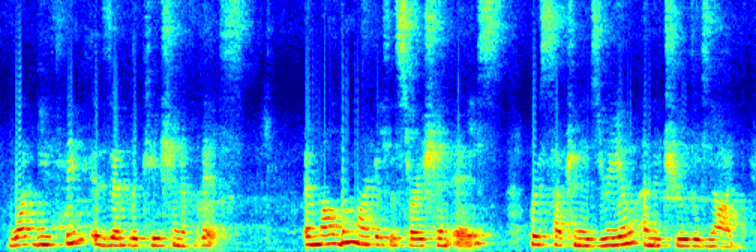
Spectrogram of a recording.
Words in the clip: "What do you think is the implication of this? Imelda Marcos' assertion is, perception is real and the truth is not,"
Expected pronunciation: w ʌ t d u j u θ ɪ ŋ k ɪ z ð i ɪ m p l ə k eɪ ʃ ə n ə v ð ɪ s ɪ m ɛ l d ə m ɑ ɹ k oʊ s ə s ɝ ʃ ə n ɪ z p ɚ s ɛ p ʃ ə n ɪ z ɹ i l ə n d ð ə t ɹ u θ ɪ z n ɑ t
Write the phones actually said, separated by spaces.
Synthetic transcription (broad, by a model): w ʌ t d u j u θ ɪ ŋ k ɪ z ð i ɪ m p l ə k eɪ ʃ ə n ə v ð ɪ s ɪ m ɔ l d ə m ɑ ɹ k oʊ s ə s ɝ ʃ ə n ɪ z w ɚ s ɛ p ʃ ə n ɪ z ɹ i l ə n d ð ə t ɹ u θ ɪ z n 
